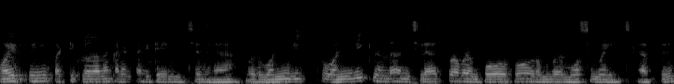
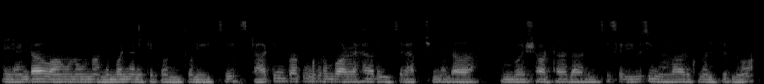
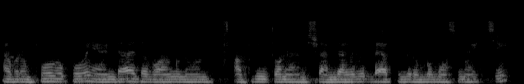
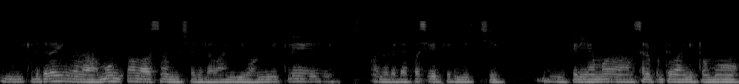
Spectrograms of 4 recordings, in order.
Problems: low volume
